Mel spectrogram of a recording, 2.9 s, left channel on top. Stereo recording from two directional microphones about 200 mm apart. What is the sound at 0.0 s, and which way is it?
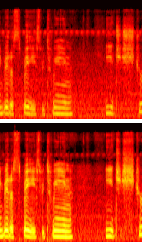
Speech, 40° right (ahead or behind).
